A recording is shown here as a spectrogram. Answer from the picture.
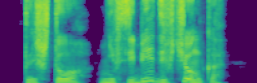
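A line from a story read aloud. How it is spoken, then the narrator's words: Displeased, through teeth. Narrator (Russian): Процедил недовольно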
